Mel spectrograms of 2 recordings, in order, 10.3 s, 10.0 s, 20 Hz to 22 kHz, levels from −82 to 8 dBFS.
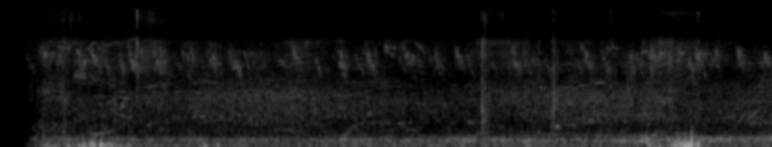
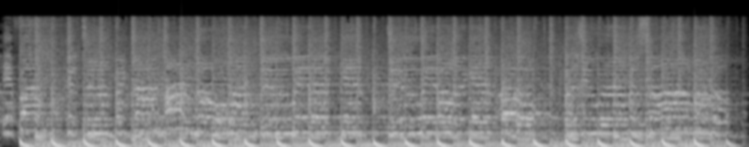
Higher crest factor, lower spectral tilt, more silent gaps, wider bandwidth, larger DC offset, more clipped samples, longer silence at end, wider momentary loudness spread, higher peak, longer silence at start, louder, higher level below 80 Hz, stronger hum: first, 34 dB vs 10 dB; about the same, -4 dB/octave vs -4.5 dB/octave; neither; first, 16 kHz vs 14.5 kHz; neither; neither; about the same, 0 s vs 0.05 s; first, 14 LU vs 2 LU; second, -6 dBFS vs 0 dBFS; first, 0.35 s vs 0 s; second, -41 LUFS vs -11 LUFS; second, -44 dBFS vs -16 dBFS; neither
